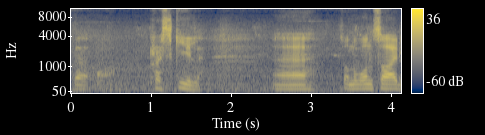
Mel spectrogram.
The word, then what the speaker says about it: Presqu'île: This is the main square in Lyon on the peninsula, or that has it pronounced the Presqu'île.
